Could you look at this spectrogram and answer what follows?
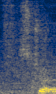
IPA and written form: strʊt (strut)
